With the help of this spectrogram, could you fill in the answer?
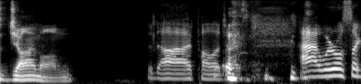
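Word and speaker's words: Djimon: honu Regina Nicki Minaj Digimon is that not how you say it no it's gimon I apologize uh we're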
